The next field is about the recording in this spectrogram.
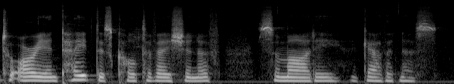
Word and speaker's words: samadhi: The D-H-I at the end of the word has the sense of holding. And the middle part of the word, the long A, samadhi, has the sense of a movement in it,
